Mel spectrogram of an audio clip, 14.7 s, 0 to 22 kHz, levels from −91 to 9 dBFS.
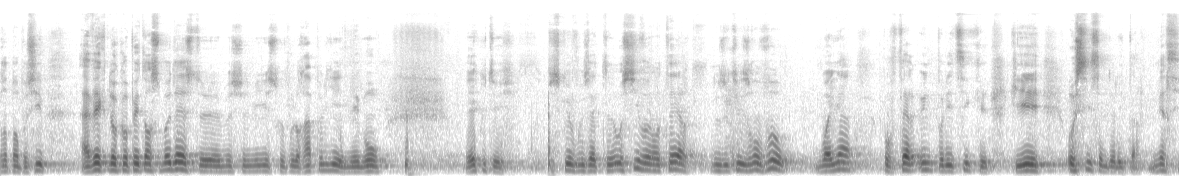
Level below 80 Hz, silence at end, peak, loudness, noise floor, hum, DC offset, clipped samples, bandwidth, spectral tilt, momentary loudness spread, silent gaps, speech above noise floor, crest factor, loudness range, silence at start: -82 dBFS; 0 s; -16 dBFS; -36 LUFS; -55 dBFS; none; under 0.1%; under 0.1%; 16 kHz; -5 dB/octave; 14 LU; none; 20 dB; 20 dB; 5 LU; 0 s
